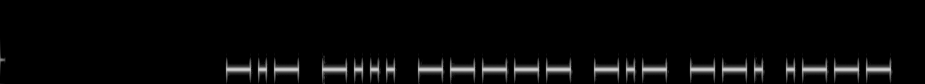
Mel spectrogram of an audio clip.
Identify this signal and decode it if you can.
Morse code, heard as a keyed tone, about 15 wpm, 700 Hz. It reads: KB0KGJ
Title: USA Call Signs - 6 Characters - Repeated 3x - 15wpm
